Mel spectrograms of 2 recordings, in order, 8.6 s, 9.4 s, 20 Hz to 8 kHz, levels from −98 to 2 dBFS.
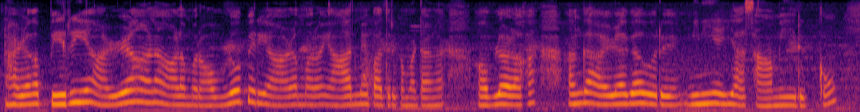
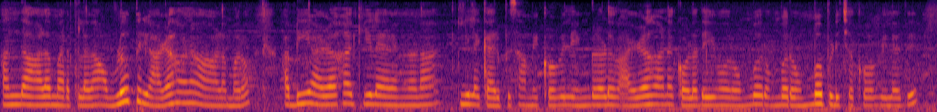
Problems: constant background noise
